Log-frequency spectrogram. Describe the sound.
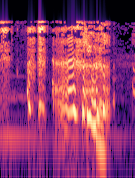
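A voice imitates a boy crying: two short whimpering sobs, then a longer wavering wail that falls in pitch before trailing off, with nothing else heard.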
